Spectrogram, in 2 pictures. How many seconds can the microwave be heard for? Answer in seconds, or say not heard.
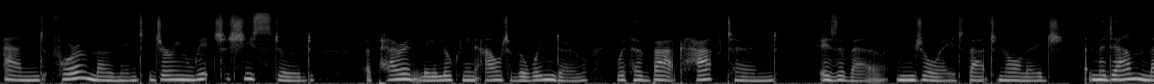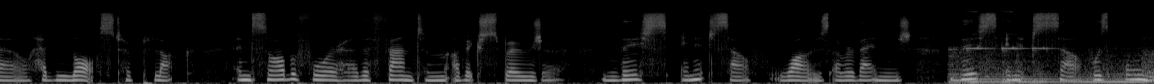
2 s.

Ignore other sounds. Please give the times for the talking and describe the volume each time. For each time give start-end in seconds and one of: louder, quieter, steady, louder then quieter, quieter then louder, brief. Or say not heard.
0.0-23.0 steady.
